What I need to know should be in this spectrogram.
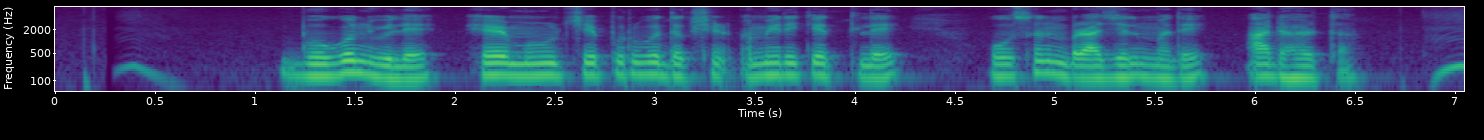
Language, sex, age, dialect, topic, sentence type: Marathi, male, <18, Southern Konkan, agriculture, statement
